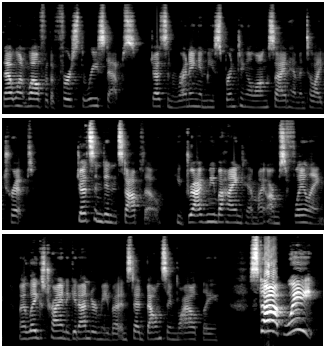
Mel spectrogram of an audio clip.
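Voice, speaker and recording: A woman reading a children's novel aloud with a lively, expressive storytelling manner. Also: medium pitch, normal speed. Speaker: reader.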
